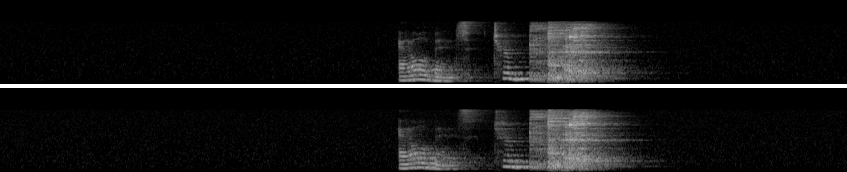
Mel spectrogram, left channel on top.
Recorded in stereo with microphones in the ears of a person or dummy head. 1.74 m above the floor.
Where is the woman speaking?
5° left (ahead or behind), 1.6 m; by 5.2 s 70° left (ahead or behind), 1.7 m.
